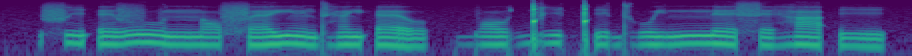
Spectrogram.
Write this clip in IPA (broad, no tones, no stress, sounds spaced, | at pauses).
f i ʔ e v u nː ɔ f ɛ j ĩ dʱ ɛ̃ j ʔ ɛ ʊ̯ | b ɔ ʊ̯ ɡ͡ǃ i ǃʼ i dʱ u j nː e s e ɦ a ʔ i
